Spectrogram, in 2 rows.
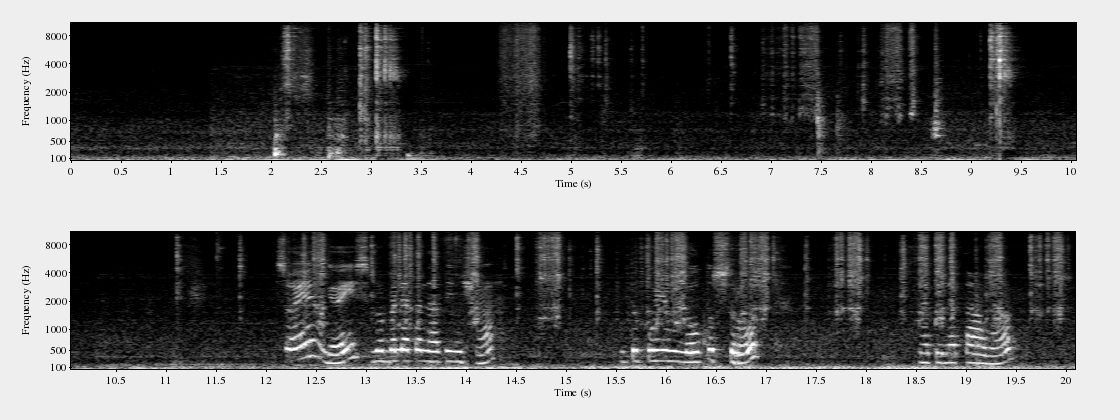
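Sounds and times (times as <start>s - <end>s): peeler scraping vegetable skin: 6.5s - 8.6s, 11.1s - 20.0s.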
